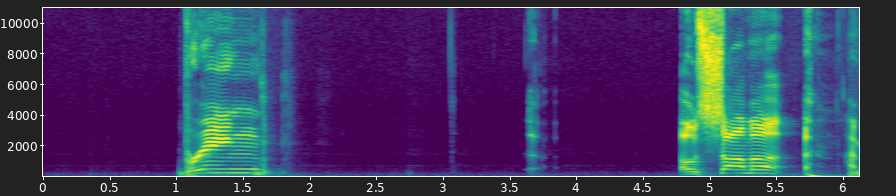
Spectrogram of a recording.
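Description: An older man speaks with animation, close to a microphone.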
